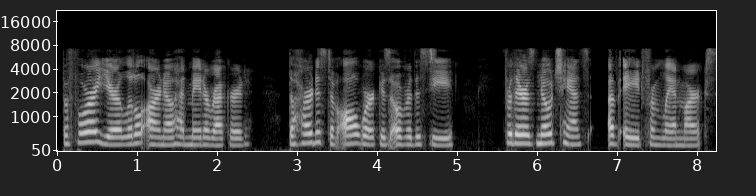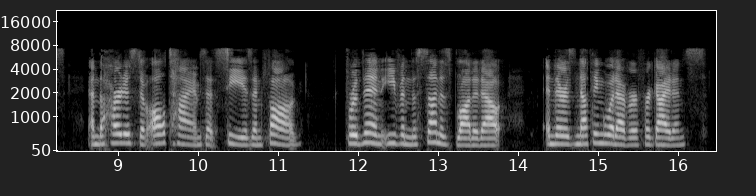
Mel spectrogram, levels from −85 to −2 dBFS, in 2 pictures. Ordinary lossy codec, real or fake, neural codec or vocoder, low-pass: AAC, 32 kbps; real; none; 7.2 kHz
